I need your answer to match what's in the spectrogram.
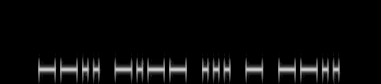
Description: Morse code, heard as a keyed tone, about 22 wpm, 700 Hz. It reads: ZYSTZ
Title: Code Groups - 5 Letters - 22wpm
